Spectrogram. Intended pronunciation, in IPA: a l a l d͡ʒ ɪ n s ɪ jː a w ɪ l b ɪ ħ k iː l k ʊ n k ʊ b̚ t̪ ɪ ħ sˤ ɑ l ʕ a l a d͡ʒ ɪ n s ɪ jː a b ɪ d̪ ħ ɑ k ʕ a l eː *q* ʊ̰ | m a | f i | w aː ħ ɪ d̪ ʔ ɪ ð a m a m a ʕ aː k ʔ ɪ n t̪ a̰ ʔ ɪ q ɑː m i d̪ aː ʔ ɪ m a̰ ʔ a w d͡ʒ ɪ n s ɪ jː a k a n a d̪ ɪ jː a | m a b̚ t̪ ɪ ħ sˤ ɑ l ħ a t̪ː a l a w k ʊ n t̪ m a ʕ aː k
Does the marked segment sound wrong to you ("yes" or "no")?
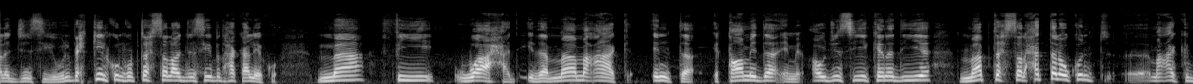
yes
